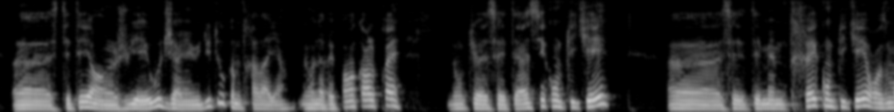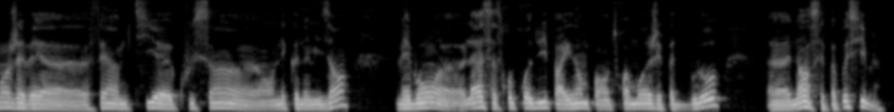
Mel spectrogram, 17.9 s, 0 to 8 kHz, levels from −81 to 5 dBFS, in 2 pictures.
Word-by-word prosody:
heu, - - 0
heu, 100 -1 +2
cet 90 - -12
été 140 +6 +3
en 105 -5 +2
juillet, 105 +2 +3
août, 160 +9 +4
j'ai 120 -2 +1
rien 100 -1 0
eu 105 0 +1
du 135 - -2
tout 250 - -2
comme 120 - 0
travail, 105 -2 -3
hein, 100 +1 -8
mais 110 - -8
on 110 - +1
n'avait 110 -1 +1
pas 145 - -6
encore 155 +2 +1
le - - +1
prêt. 175 -3 -1 0.5
Donc, 110 +1 -4
heu, 110 -2 +4
ça 105 +2 -2
a - - +3
été 105 +2 -2
assez 120 +7 0
compliqué, 155 - +2 0.6
heu, 105 -2 0
c'était 105 +2 -1
même 110 -2 +1
très 170 +10 0
compliqué. 165 -3 +1
Heureusement 130 -3 +1
j'avais, 115 -3 +2
heu, 100 -3 -2
fait 95 +8 -4
un 120 -3 +1
petit, 130 +5 -1
heu, 115 -2 +3
coussin, 120 +2 -3
heu, 100 -2 -4
en 100 +2 -4
économisant, 110 - -1 0.4
mais 110 0 +2
bon, 125 0 +3
heu, 90 -2 -3
là, 130 +4 +3
ça 125 -2 -3
se 100 - -15
reproduit, 130 +1 +1
par 115 -3 0
exemple, 120 +3 +3
pendant 110 -2 -2
3 115 +3 -3
mois, 120 +1 +3
j'ai 110 -2 -1
pas 105 +2 -3
de - - -4
boulot. 140 - +1 0.5
Heu, 100 0 0
non 140 +8 +5
c'est 110 - -5
pas 110 +3 -3
possible. 150 - -1
115 Hz, 220 wpm, -23 LUFS, 105-130 Hz, 0.6 s, non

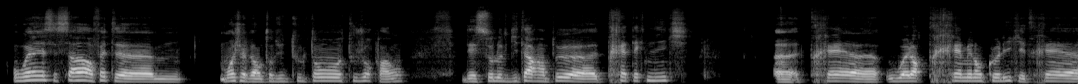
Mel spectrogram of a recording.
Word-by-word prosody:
Ouais, 195 +5 +2
c'est 195 -5 -9
ça, 185 +3 +5
en 170 - +4
fait, 185 -2 -5
hem, 125 -3 +3 0.3
moi 165 - 0
j'avais 160 -4 +1
entendu 135 +1 -4
tout 155 +4 -13
le 145 - -19
temps, 165 0 0
toujours, 160 0 -8
pardon, 135 +4 -4 0.6
des 140 - -3
solos 155 +4 -3
de 145 - -11
guitare 150 +2 +2
un 145 - -2
peu, 160 +2 +2
heu, 125 -2 +4
très 170 - -2
techniques, 175 +2 -8 0.8
heu, - - 0
très, 150 -1 -1
heu 120 -3 +4
ou 145 +3 0
alors 150 -1 +4
très 165 +2 -2
mélancoliques 160 +1 -2
et 135 - -4
très, 145 +2 -2
155 Hz, 180 wpm, -22 LUFS, 140-165 Hz, 0.8 s, ça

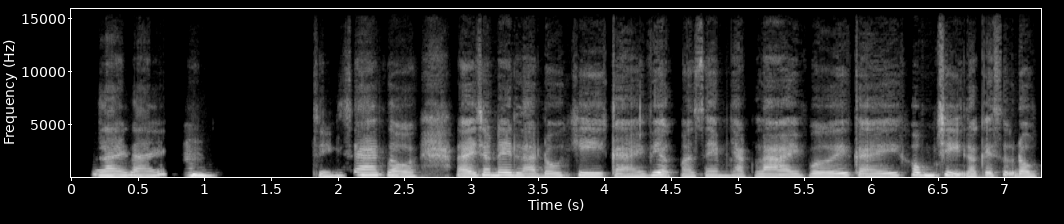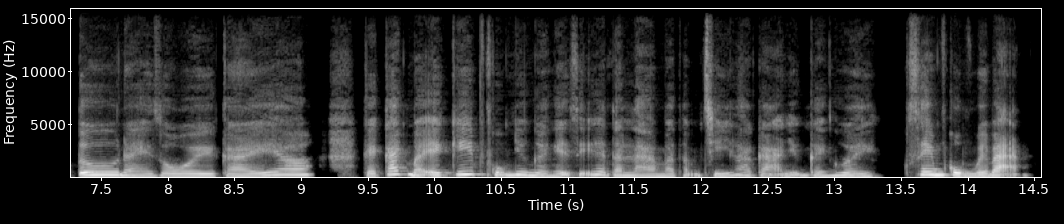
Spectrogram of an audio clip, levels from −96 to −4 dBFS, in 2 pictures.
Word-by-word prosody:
Đấy, 225 -1 +1
đấy, 235 +4 -1 0.2
ừm. 245 -3 +6 0.8
Chính 195 +4 -4
xác 270 0 +1
rồi. 200 -6 +1 0.3
Đấy 200 +3 +1
cho 270 - +2
nên 250 -2 +2
là 200 -3 -1
đôi 215 +3 -3
khi 225 -4 0
cái 190 -1 -4
việc 245 -4 +1
mà 180 -1 -5
xem 210 +2 -6
nhạc 180 -3 -8
live 200 0 -2
với 185 +4 +1
cái 205 +1 -2
không 245 -1 +1
chỉ 260 +1 +1
là 85 - -2
cái 100 - -3
sự - - -4
đầu 195 -2 -1
tư 275 +7 +6
này, 210 -5 -2
rồi 190 -2 -1
cái, 200 +5 -1
ờ, 280 0 +2 0.4
cái 210 0 -3
cách 315 +4 +1
mà 285 - +5
ê 245 -3 +2
kíp 305 +7 +4
cũng 260 0 +1
như 275 -1 +5
người 230 -4 +1
nghệ 195 - -1
sĩ - - -6
người 290 -1 +1
ta 230 -3 -4
làm 205 -4 -4
mà 180 - -5
thậm 275 +9 -9
chí 235 -5 -4
là 255 -2 -4
cả - - -6
những 265 -3 -4
cái 235 - -4
người 210 -5 -2 0.2
xem 285 -2 +6
cùng 230 -9 +4
với - - +1
bạn 235 - +2
220 Hz, 230 wpm, -23 LUFS, 195-260 Hz, 0.8 s, ừm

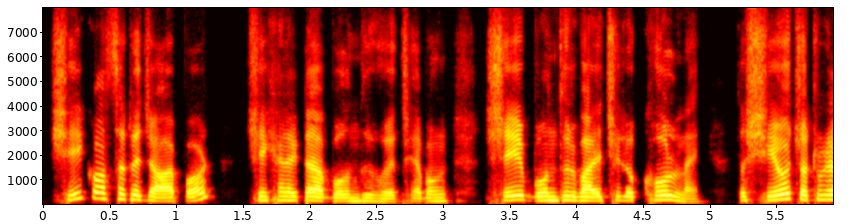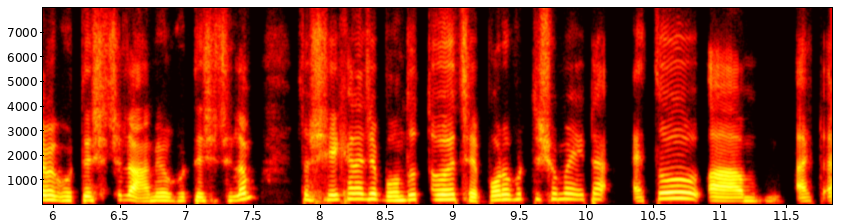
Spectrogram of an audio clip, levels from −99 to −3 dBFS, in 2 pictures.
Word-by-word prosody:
সেই 210 +7 -1
কনসার্ট 230 -4 +1
এ - - -4
যাওয়ার 140 0 +5
পর - - +3 0.4
সেখানে 170 +1 -1
একটা 160 0 +4 0.2
বন্ধু 135 0 -1
হয়েছে, 125 +1 -5
এবং 135 +2 -3 0.4
সেই 175 +2 +4
বন্ধুর 165 +2 +2
বাড়ি 155 0 +6
ছিল 165 -1 -5 0.2
খুলনায়। 165 -11 +1 0.3
তো - - -2
সেও 180 +4 +5
চট্টগ্রামে 195 -1 +4
ঘুরতে 165 0 -5
এসেছিল। 185 - -10
আমিও 155 +2 -2
ঘুরতে 150 0 -7
এসেছিলাম। 160 - -3 0.4
তো - - -5
সেইখানে 210 +4 0
যে, - - +5
বন্ধুত্ব 195 +5 -1
হয়েছে 205 -6 0
পরবর্তী 205 +3 -1
সময়ে 220 -1 -3
এটা 210 +1 -4 0.3
এতো 235 - -1 0.4
আম 145 0 +3 0.4
এক 145 - -12
170 Hz, 170 wpm, -22 LUFS, 155-200 Hz, 0.4 s, বাড়ি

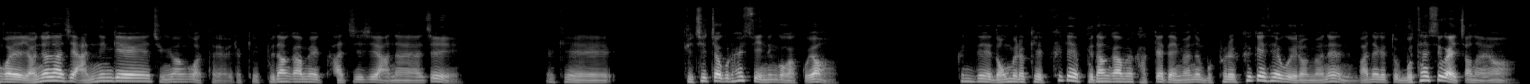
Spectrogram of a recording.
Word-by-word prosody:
거에 120 -3 +5
연연하지 160 +7 +4
않는 155 +6 -2
게 155 -2 +5
중요한 120 -2 -6
것 120 - -6
같아요. 85 -3 -13
이렇게 95 +1 -15
부담감을 125 -1 -1
가지지 115 +4 -5
않아야지 90 -3 -4 0.9
이렇게 95 -5 -6 0.7
규칙적으로 150 +3 +1
할 185 - +1
수 180 - -7
있는 110 0 -2
것 110 - -2
같고요. 75 -4 0 1.2
근데 140 -3 -2
너무 115 +5 +1
이렇게 125 -2 -1
크게 185 - +2
부담감을 130 +1 +2
갖게 125 +1 -3
되면은 105 +3 -1
목표를 110 +4 -2
크게 185 0 +3
세우고 155 -8 +3
이러면은 95 -1 -2
만약에 115 +5 -1
또 115 - -5
못할 110 - +1
수가 185 0 +6
있잖아요. 95 -6 -4
115 Hz, 345 characters per minute, -24 LUFS, 95-140 Hz, 1.2 s, 수가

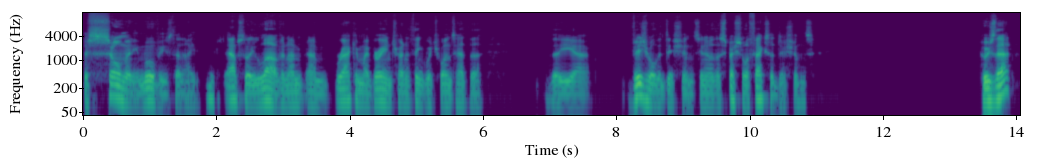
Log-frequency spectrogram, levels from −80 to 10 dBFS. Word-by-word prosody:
there's - - -1
so 125 -2 +4
many 95 -5 0
movies 80 -4 0
that - - -5
I - - -11 0.3
just 110 +1 -22
absolutely 105 -6 +2
love, 95 -6 +3
and 80 - -3
I'm 85 -1 -3
I'm 75 -3 -5
racking 100 -1 +1
my 85 -1 -1
brain 95 +1 +2
trying 80 +1 -4
to 80 - -6
think 80 +1 -3
which 85 -1 -7
ones 85 -2 -2
had - - -5
the - - -7 1.0
the, 75 0 -1 0.2
uh, 70 - -15 0.6
visual 105 -8 +4
editions, 75 -3 -6
you 85 - -3
know, 80 0 -4
the 80 - -6
special 80 - +1
effects 110 +6 0
editions. 485 0 -9 2.5
Who's 100 0 +7
that? 130 +11 +8
85 Hz, 145 wpm, -26 LUFS, 80-105 Hz, 2.5 s, that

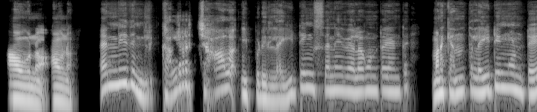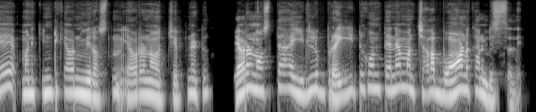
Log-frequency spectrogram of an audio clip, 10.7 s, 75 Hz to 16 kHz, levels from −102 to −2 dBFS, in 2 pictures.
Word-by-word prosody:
అవును. 130 -5 +4
అవును. 125 -4 +1 0.3
ఆ! - - +3
లేదండి. 265 - 0 0.2
కలర్ 235 +12 -3
చాలా 220 +4 -2
ఇప్పుడు 150 -3 -5
ఈ - - -4
లైటింగ్సనేవి 215 - -5
ఎలా 200 - -1
ఉంటాయంటే 205 +1 -5 0.3
మనకి 185 +2 +3
ఎంత 195 +3 -3
లైటింగుంటే, 210 -3 -1 0.2
మనకి 185 +1 +2
ఇంటికెవరైనా 195 -1 +2
మీరొస్తున్న 155 +4 0
ఎవరన్నా 165 +1 +2 0.2
చెప్పినట్టు 175 +6 -3 0.3
ఎవరన్నొస్తే 215 -1 +4
ఆ - - +3
ఇల్లు 205 +7 0
బ్రైట్‌గుంటేనే 215 +8 +1
మనకు 210 -4 0
చాలా 200 +2 +3
బావుండ 195 +7 +8
కనిపిస్తది. 155 -10 -1
195 Hz, 150 wpm, -25 LUFS, 170-215 Hz, 0.3 s, బావుండ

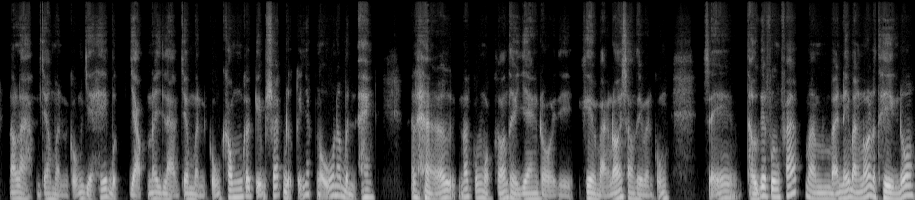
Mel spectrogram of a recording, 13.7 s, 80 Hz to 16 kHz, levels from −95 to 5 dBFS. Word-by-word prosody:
nó 110 - 0
làm 110 -4 -2
cho 105 - -3
mình 90 -3 -6
cũng 110 +6 -4
dễ 90 -3 -1 0.2
bực - - -3
dọc, - - -1
nó 110 - -1
làm 95 -5 -2
cho 105 - 0
mình 90 -5 -3
cũng 105 - -3
không 135 +4 +1
có - - +3
kiểm - - +1
soát 170 0 -1
được - - +1
cái - - -4
giấc 190 +1 -5
ngủ 165 - +1
nó 170 - +1
bình 115 - -1
an. 135 +1 0 0.6
Là - - +1 0.2
nó 115 - +3 0.2
nó 145 - -1
cũng 130 -2 -1
một 105 -3 -2
khoảng 110 +4 0
thời 100 -7 0
gian 105 0 +1
rồi, 85 -4 -2
thì 85 -2 -8 0.2
khi 115 -1 +6
mà 105 - +2
bạn 80 -1 -2
nói 115 +7 +4
xong 110 -7 -2
thì 95 - +1
mình 85 0 -5
cũng 115 - -3 0.5
sẽ 125 +2 0 0.2
thử 100 -2 +4
cái 165 - +7
phương 145 -3 +4
pháp 195 +9 +2
mà 120 -8 0 0.2
bạn 100 +3 +2
nãy 125 +3 +3
bạn 115 -4 +2
nói 145 +7 +3
là 150 - +1
thiền, 110 -5 +5
đúng 160 - +5
không? 175 -1 +1
110 Hz, 245 wpm, -23 LUFS, 100-135 Hz, 0.6 s, cái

